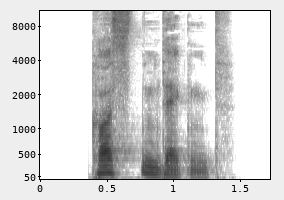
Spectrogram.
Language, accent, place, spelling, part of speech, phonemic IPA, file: German, Germany, Berlin, kostendeckend, adjective, /ˈkɔstn̩ˌdɛkn̩t/, De-kostendeckend.ogg
- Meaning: cost-covering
